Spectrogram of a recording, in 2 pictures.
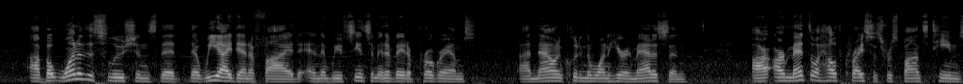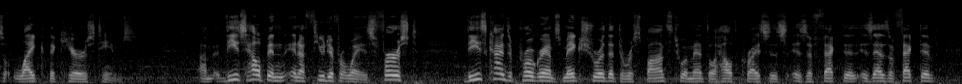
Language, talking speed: English, 205 wpm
